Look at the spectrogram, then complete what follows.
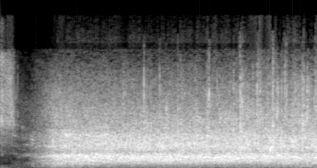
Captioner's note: audience laughing; audience clapping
